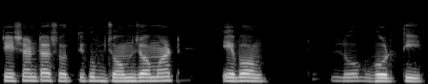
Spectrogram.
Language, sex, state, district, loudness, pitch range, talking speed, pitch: Bengali, male, West Bengal, Kolkata, -19 LUFS, 155-175 Hz, 125 wpm, 165 Hz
